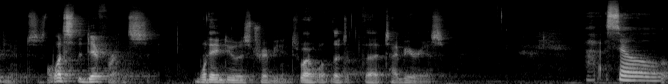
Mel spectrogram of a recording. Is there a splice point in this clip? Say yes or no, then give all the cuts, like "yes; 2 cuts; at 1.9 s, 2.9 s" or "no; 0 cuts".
yes; 2 cuts; at 2.0 s, 3.4 s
